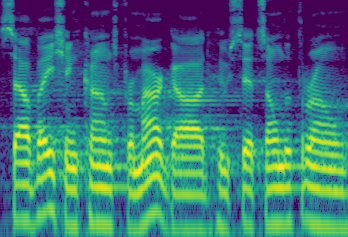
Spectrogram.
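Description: This is a man with an unremarkable speaking voice. His pitch sits fairly low, and his intonation stays fairly even. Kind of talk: scripture reading. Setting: church.

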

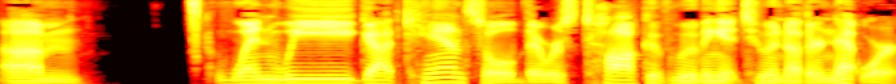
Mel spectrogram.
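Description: In an American accent, a man with an unremarkable speaking voice talks at a fairly quick pace, his pitch fairly low with ordinary pitch variation. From Long Island, New York. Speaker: actor. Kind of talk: casual chat.

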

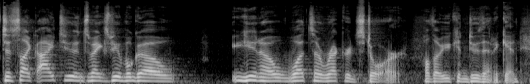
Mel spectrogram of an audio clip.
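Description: In an ordinary speaking voice, a woman talks at a fairly quick pace with a fairly low pitch and ordinary pitch variation. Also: very even loudness. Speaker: former radio host, author, speaker, congressional candidate. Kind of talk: casual interview chat.

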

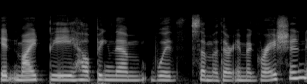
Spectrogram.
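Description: Against a quiet background, a woman speaks at a moderate pace and medium pitch in an unremarkable speaking voice. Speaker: library immigrant program liaison. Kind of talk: interview.

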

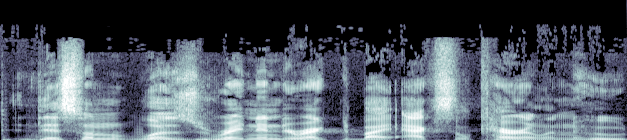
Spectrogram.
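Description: A man talks at a fairly quick pace. His medium-pitched voice is a plain, everyday voice. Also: very clean recording, silent background. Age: 40s. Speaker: podcast host. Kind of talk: casual chat. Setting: live show with audience.

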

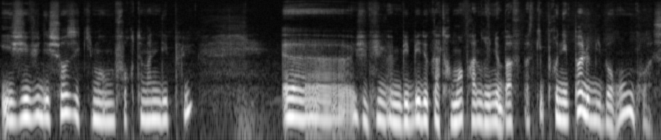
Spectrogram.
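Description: A woman's very deep, low voice at a fairly slow pace, with ordinary pitch variation, noticeable background noise, and a dry, close sound with no echo. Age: 60s. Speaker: chef and cooking trainer. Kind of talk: interview.

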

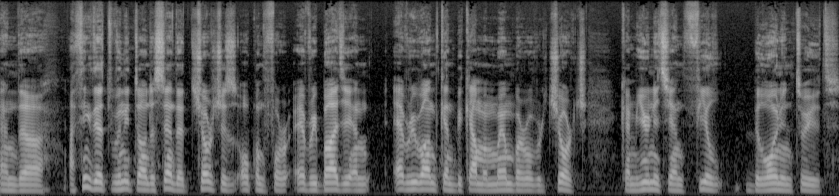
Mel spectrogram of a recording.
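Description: In a very clean recording with a silent background, a man speaks at a fairly quick pace in a flat monotone at a medium pitch. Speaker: youth podcast host. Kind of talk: interview. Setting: youth conference.

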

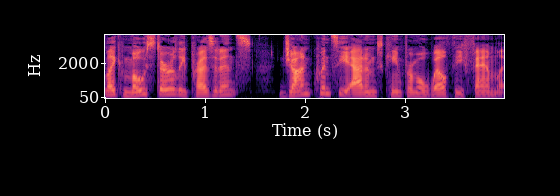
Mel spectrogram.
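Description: Spoken at a moderate pace, the clip is a very clean recording with a silent background. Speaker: podcast host. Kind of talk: scripted narration.

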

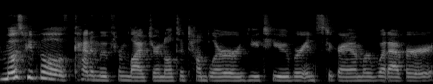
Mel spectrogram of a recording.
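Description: A woman with a Canadian accent has a normal speaking voice. Her pitch is medium, with ordinary pitch variation. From Ontario, Canada. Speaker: podcast host. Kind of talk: casual chat. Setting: at home, cat on lap.

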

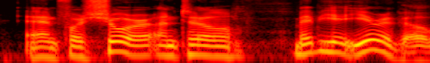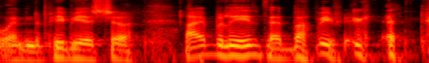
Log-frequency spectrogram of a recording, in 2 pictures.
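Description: A man talks at a moderate pace with a fairly high pitch and lively intonation. His voice has vocal fry and very even loudness. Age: 70s. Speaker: audience member. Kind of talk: audience question. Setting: stage with audience.

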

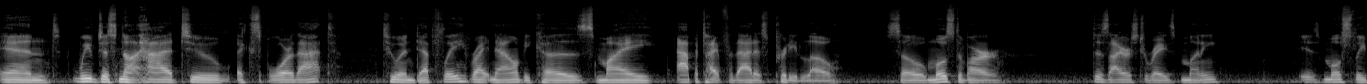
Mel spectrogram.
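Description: An ordinary speaking voice moves at a fairly slow pace. The intonation is fairly even. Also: man, fairly low pitch for a man. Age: 40s. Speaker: company owner and CEO. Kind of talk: interview.

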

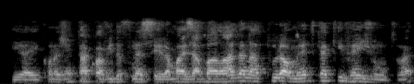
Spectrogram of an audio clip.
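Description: The speaker is a man with a medium pitch. His delivery comes at a very fast pace. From Recife, Brazil. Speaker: financial expert. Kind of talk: live interview.

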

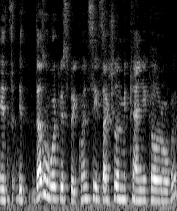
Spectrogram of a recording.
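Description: In a Russian accent, a woman speaks at a fairly low pitch. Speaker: natural medicine doctor. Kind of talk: interview. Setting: in her office.

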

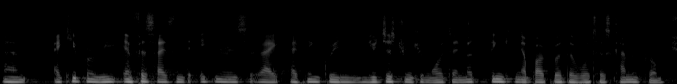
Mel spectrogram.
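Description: The voice is somewhat breathy, with a dark, mellow tone. It moves along at a fairly quick pace. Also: man. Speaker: podcast host. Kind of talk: casual interview.

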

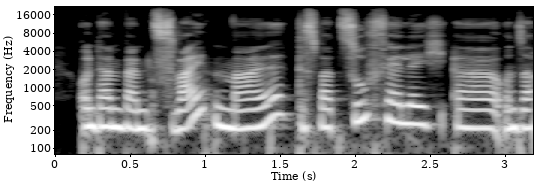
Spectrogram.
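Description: Heard in a very clean recording with a silent background, a woman with a plain, everyday voice speaks at a moderate pace and a fairly high pitch. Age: 20s. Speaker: YouTuber. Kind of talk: casual chat.

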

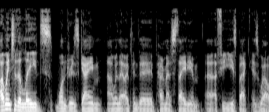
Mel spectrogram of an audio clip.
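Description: On a very clean recording with a silent background, a man with a very deep, low pitch and an Australian accent talks at a fairly quick pace with hardly any pauses and ordinary pitch variation. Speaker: football pundit. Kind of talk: casual chat.

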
